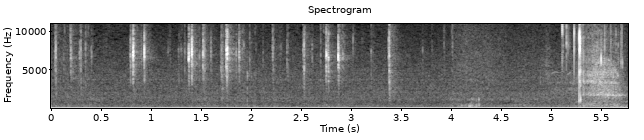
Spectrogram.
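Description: Faint, sparse keystrokes tap on a computer keyboard in a quiet room as text is entered, in short irregular bursts over a low steady hum.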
